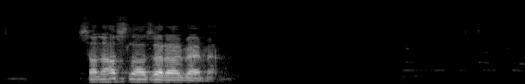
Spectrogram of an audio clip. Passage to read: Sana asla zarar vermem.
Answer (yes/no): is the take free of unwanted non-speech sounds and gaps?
yes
